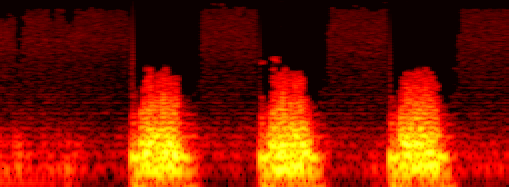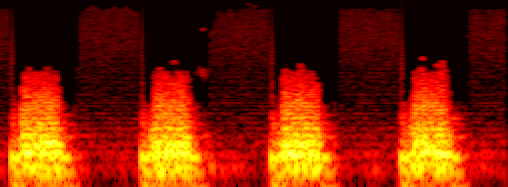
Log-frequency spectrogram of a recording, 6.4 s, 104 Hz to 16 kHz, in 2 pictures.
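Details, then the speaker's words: Severe aortic stenosis: long harsh ejection systolic murmur with each beat, about 74 a minute, with a weak, barely audible second heart sound from a rigid, calcified valve. "لاحظوا ان في حالات السيفير ايورتيك ستينوزيس السكند ساوند بيكون ضعيف ويكاد يكون مش مسموع، لان الفالف بيبقى ريجيد وكالسيفايد وما بيقفلش وما بيفتحش كويس، والواحد ما يسمعش الا بس اللونج ايجكشن سيستوليك مامر تقريبا من غير سكند ساوند."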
